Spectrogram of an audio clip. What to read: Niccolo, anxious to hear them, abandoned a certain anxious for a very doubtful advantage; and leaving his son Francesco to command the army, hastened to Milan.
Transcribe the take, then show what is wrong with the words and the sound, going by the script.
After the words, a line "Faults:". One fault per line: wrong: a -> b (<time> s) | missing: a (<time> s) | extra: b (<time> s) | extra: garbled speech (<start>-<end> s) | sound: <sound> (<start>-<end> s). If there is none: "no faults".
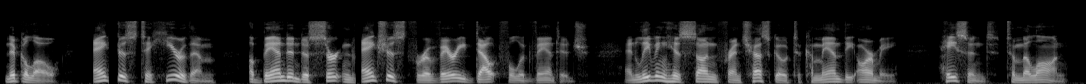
Niccolo, anxious to hear them, abandoned a certain anxious for a very doubtful advantage; and leaving his son Francesco to command the army, hastened to Milan.
Faults:
sound: dropout (1.1-1.2 s)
